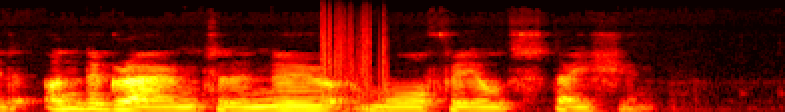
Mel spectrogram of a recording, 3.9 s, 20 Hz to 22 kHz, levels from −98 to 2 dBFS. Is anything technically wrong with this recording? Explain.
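Yes. From 1.61 to 1.95 s the speech is broken up by loose connector crackle. A worn or dirty contact in the signal path is shifting and losing connection many times in quick succession, so the audio is repeatedly cut off and restored, with a click at each break and any DC on the line adding pops. For about a third of a second this comes through as a ragged, uneven burst of scratching and crackle over the speech.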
